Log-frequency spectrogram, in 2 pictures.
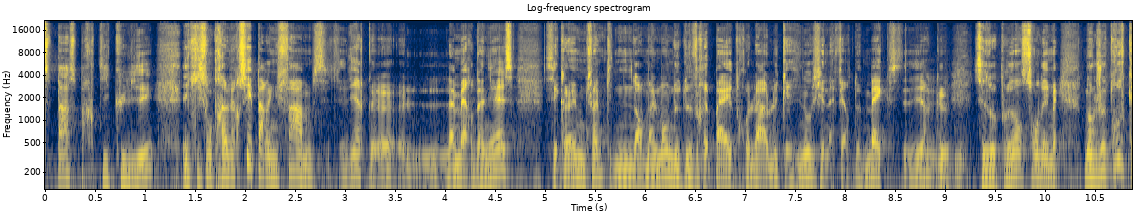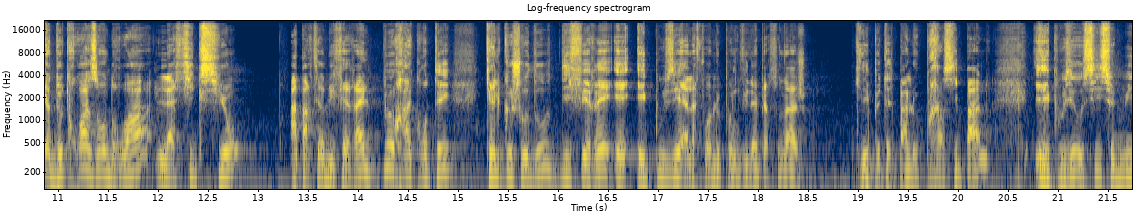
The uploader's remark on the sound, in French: L’ACS s’est mobilisée à Marseille cette année pour la nouvelle édition de Marseille Series Stories. Dans ce numéro enregistré sur place.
